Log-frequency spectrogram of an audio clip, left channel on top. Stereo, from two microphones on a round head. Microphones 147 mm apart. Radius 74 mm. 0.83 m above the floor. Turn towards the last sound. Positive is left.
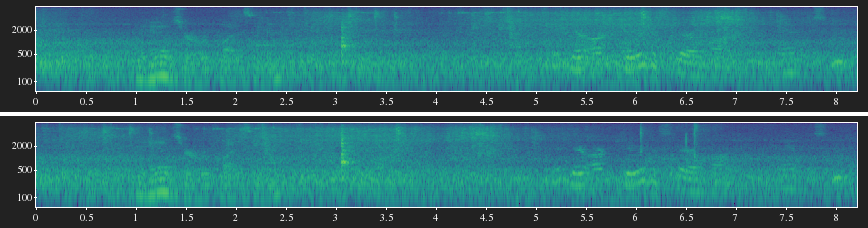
turn(degrees=40)  # may be behind; listen again after turning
